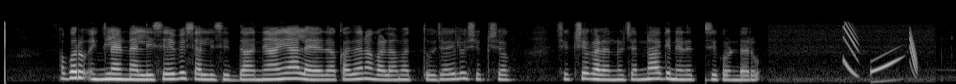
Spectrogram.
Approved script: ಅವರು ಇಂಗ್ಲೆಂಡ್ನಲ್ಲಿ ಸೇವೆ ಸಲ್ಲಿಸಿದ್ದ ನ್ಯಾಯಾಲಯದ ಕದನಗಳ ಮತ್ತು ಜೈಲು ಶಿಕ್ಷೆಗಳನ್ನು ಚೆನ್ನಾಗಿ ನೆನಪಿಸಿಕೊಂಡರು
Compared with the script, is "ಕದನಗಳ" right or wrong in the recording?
right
